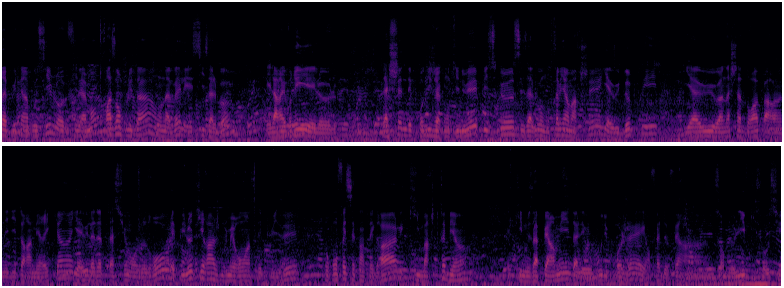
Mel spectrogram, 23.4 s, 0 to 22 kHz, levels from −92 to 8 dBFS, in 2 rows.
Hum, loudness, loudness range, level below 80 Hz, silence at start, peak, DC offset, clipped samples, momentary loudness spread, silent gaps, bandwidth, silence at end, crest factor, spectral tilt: none; -54 LUFS; 3 LU; -64 dBFS; 0 s; -36 dBFS; under 0.1%; under 0.1%; 8 LU; none; over 20 kHz; 0 s; 18 dB; -6 dB/octave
